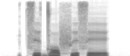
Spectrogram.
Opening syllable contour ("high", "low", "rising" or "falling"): low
